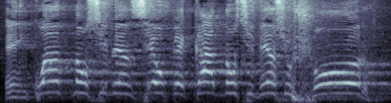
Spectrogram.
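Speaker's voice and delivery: loud proclamation, slowing at the end; forceful preacher's declaration; full-force preaching. Real, not acted. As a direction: proclaim it to the whole church.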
